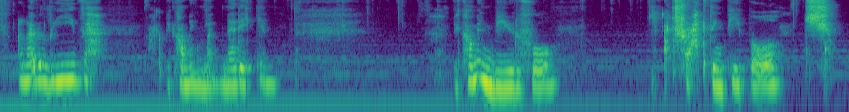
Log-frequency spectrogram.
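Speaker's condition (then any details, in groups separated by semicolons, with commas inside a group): No condition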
